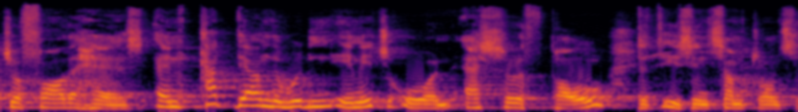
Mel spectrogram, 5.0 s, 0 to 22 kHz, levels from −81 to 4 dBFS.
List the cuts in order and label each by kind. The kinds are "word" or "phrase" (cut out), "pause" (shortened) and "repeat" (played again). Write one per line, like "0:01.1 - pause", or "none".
0:04.0 - word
